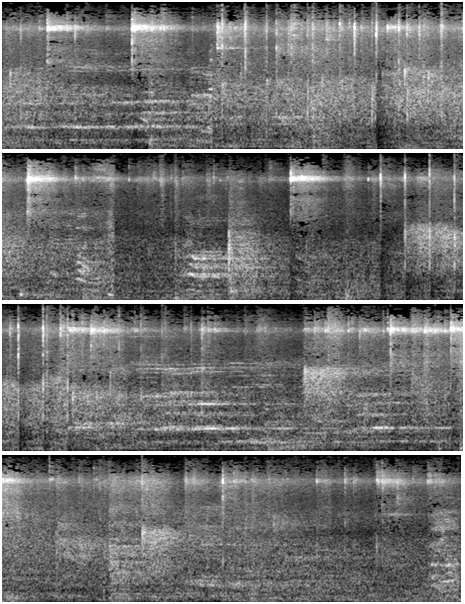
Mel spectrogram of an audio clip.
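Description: Table tennis ball being hit back and forth in rallies, sharp ticks off the bats and the table coming in quick runs, ringing in a large hall.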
